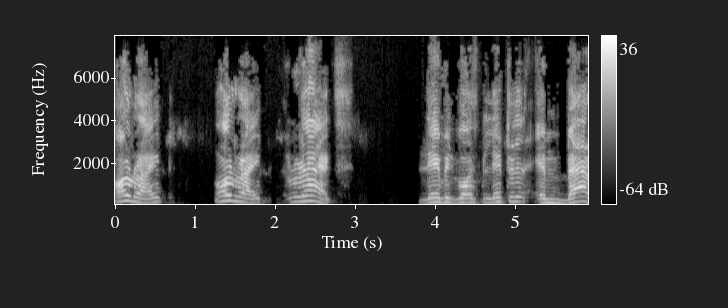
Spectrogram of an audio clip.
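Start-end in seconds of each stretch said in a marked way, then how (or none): 0.0-2.7 exclaimed, cried out with feeling, calming tone. Showing a student how to read a story line: cried out. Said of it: "you have to say it like that".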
